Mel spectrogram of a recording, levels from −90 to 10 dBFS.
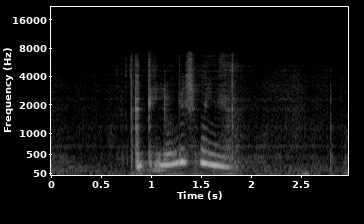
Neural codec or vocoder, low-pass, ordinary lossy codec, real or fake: codec, 24 kHz, 1 kbps, SNAC; 7.2 kHz; none; fake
